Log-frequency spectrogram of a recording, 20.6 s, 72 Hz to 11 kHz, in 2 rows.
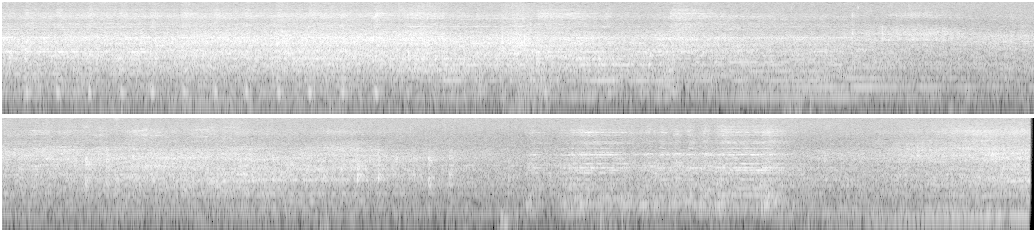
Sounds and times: Music: 0.0 - 11.8, 15.5 - 18.5
Television: 0.0 - 20.6.

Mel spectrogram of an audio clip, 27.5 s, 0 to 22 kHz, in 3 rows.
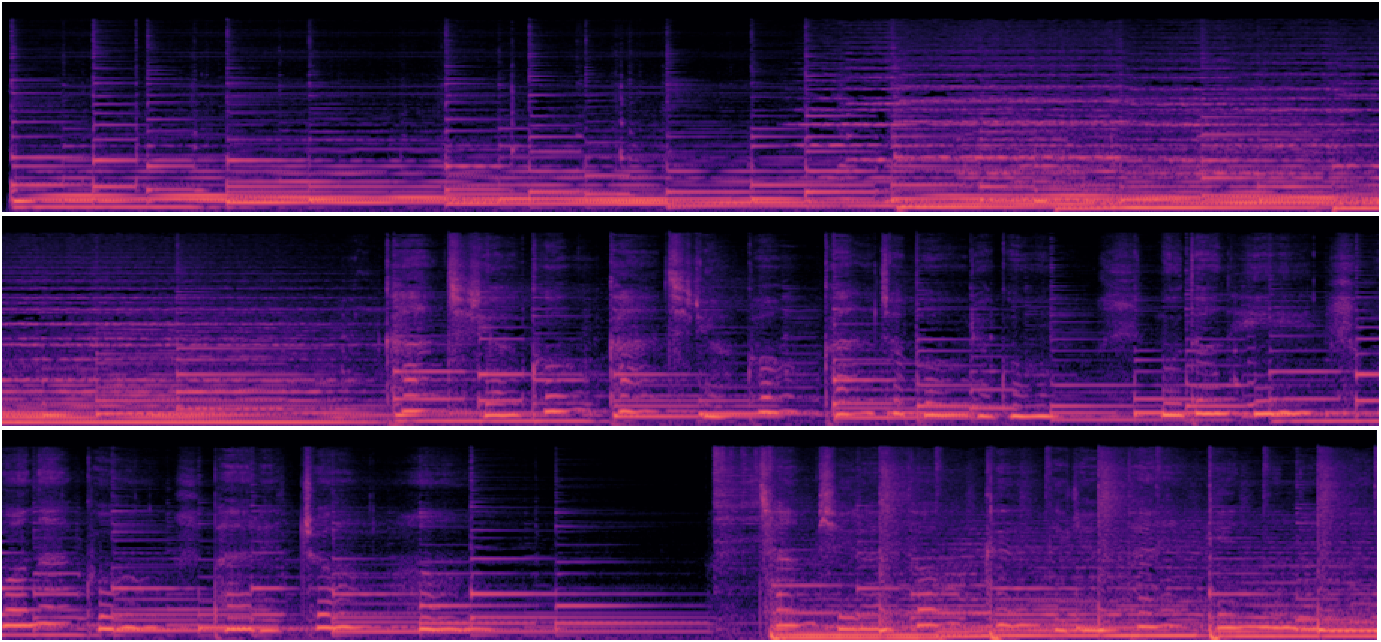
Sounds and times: Tender music: 0.1 - 13.8, 23.4 - 27.5.

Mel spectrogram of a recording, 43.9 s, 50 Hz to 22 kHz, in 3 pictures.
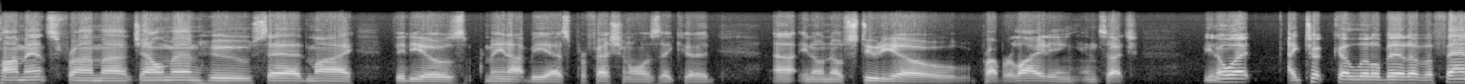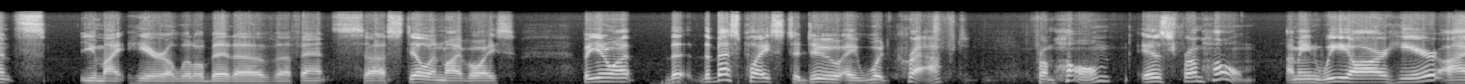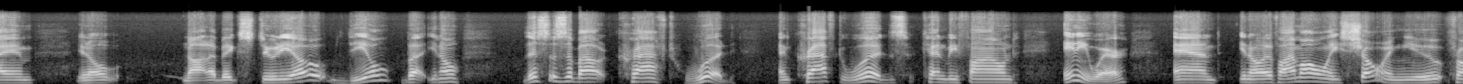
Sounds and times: Speech: 0.0 - 11.4, 12.0 - 19.8, 20.5 - 24.4, 25.0 - 30.5, 31.1 - 43.9.

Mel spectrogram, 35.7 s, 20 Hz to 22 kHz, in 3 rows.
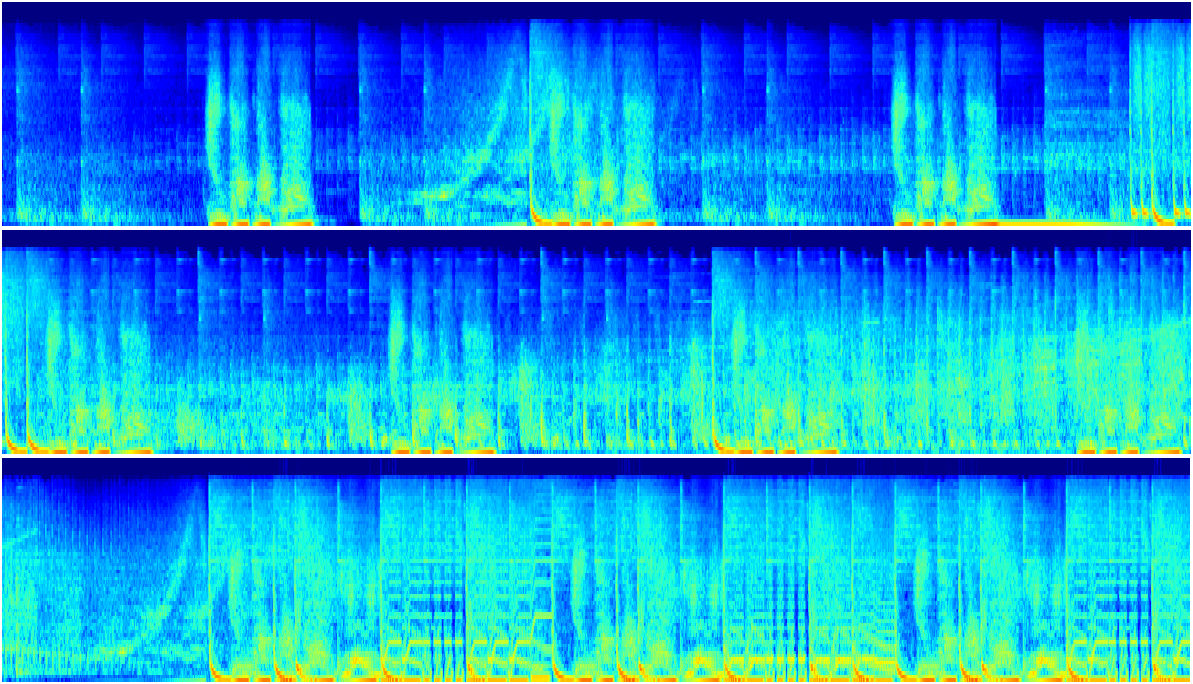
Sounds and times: Music: 0.0 - 35.6.

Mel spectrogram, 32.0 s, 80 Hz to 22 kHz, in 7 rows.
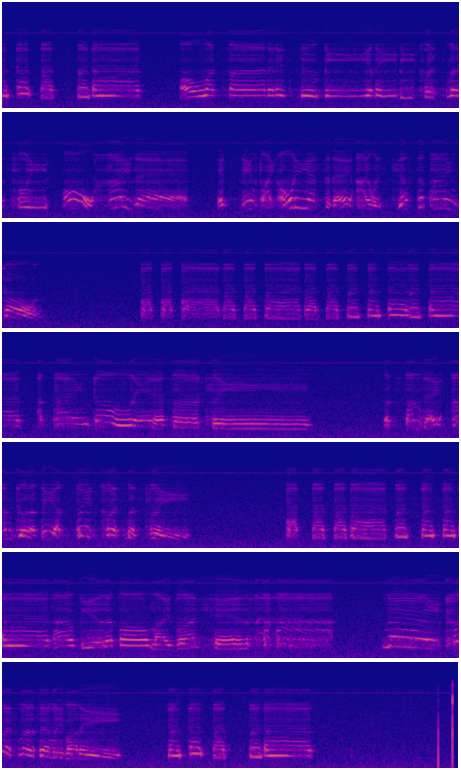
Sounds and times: Synthetic singing: 0.0 - 9.6, 10.6 - 16.8, 17.5 - 20.2, 21.1 - 25.6, 26.7 - 30.6.

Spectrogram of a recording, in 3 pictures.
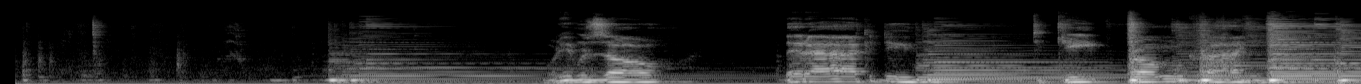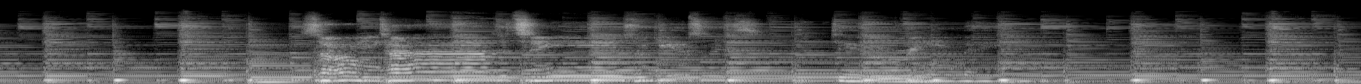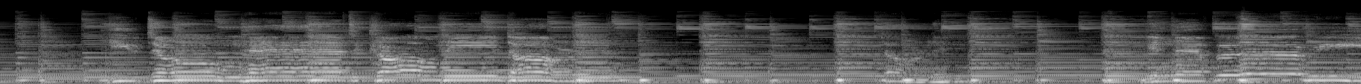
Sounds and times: Guitar: 0.2 - 40.8.

